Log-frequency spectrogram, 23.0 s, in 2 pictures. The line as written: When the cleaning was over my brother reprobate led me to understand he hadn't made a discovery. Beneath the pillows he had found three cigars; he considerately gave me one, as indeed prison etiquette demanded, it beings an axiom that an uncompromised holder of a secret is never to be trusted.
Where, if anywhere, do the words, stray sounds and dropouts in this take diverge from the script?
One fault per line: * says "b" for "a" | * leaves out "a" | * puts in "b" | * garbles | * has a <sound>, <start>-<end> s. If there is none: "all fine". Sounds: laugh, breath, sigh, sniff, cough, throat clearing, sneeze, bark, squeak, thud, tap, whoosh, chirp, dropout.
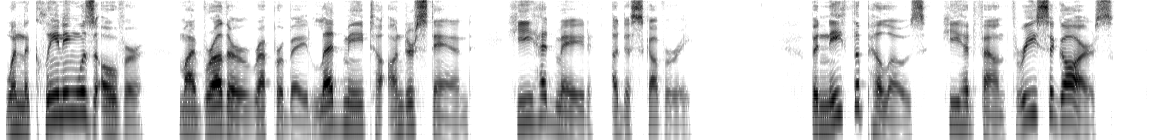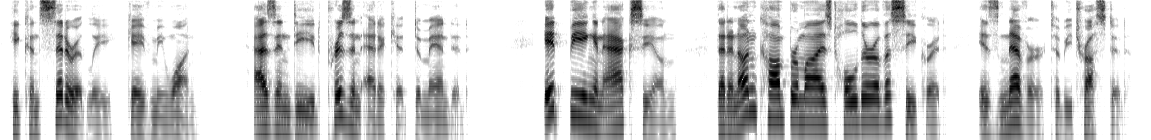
* says "had" for "hadn't"
* says "being" for "beings"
